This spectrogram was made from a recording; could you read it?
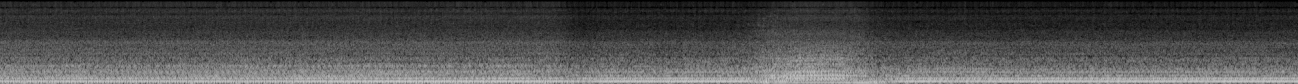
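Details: Rebuilt 426 Hemi crate V8 (new heads, intake, pistons) on a run stand during flat-tappet cam break-in, about 15 minutes in at roughly 210°, 50 psi oil pressure: strong even hum at high idle with one brief blip; clean, no ticking or knocking.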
